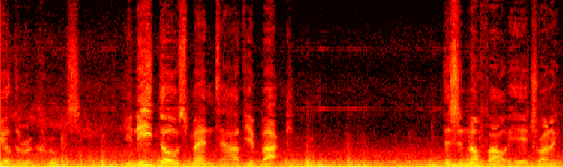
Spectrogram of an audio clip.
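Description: A second young man answers firmly, close by.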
